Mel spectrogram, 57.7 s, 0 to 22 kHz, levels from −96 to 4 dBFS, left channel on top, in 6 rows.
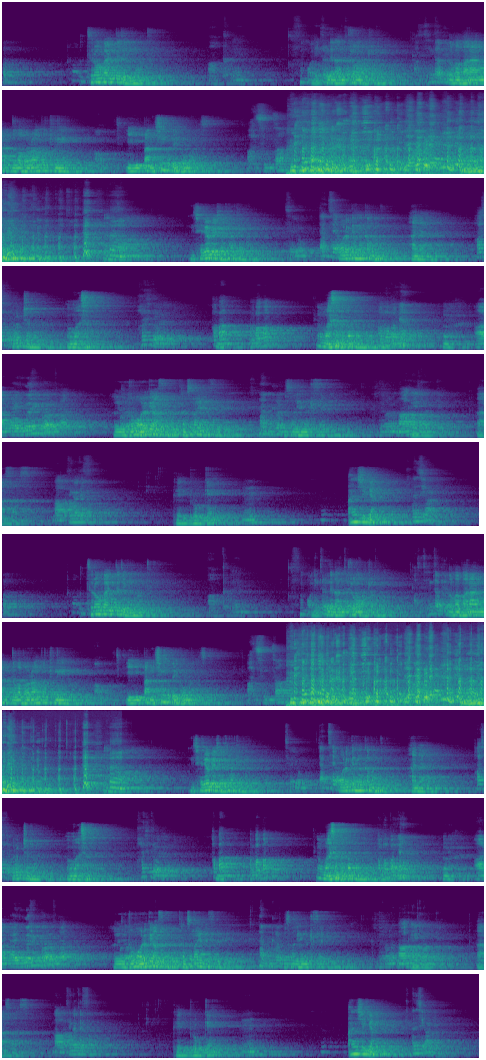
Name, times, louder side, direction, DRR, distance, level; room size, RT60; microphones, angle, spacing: voice 1, 1.4-3.1 6.0-7.7 8.9-11.4 12.1-13.7 15.7-17.0 21.3-21.6 23.0-24.3 26.0-27.0 27.4-27.9 29.1-29.7 30.2-30.7 33.2-33.3 35.2-36.2 36.5-36.6 37.7-38.1 40.8-43.2 44.3-45.6 46.7-46.9 48.0-48.7 51.6-52.5 54.6-54.7 55.1-55.8, equal, 25° right, -2 dB, 1.9 m, -34 dB
voice 2, 4.1-4.8 5.8-7.3 8.2-9.0 11.5-11.7 14.5-15.4 17.8-19.8 21.5-22.3 24.9-25.3 25.6-26.4 28.7-29.3 31.6-32.4 33.1-33.4 33.9-34.3 36.4-37.0 38.3-39.9 40.9-41.4 43.7-44.4 46.1-47.4 49.2-50.0 52.9-53.3 56.4-57.0, equal, 85° right, -3 dB, 4.1 m, -40 dB
Laughter, 15.3-21.0 21.4-21.7, right 1 dB, 50° right, 0.9 m, -27 dB
25.0 x 16.5 x 2.4 m, 2.8 s
head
